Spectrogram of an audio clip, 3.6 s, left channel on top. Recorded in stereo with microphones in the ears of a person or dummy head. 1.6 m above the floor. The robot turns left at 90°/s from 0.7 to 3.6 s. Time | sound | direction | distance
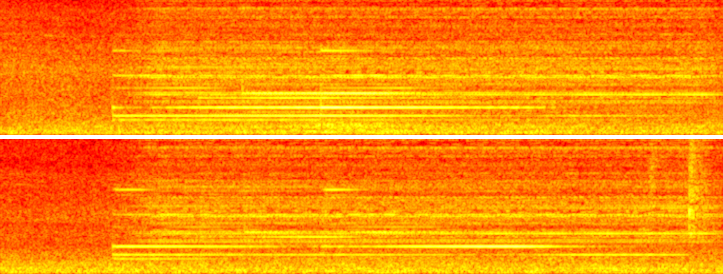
0.6 | a bell | 165° left | 1.1 m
